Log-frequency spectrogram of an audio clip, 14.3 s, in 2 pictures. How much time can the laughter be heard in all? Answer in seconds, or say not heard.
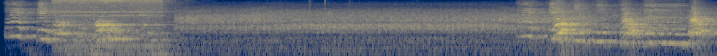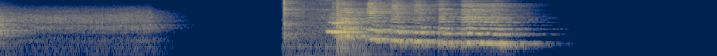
4 s.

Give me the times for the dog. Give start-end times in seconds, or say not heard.
0.5-1.6, 5.5-7.1, 10.0-10.8.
